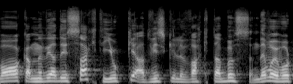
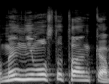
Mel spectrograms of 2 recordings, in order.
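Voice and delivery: higher-pitched imitated kid; bargaining teen kid; 8 semitones higher than usual. Car kid sets terms for strangers, high mock voice. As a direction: lift the voice like a kid haggling. Kids set a condition.

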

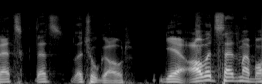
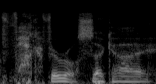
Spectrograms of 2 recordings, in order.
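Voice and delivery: soft, pathetic fake-sick moan; mock sick voice; 12 dB quieter, slower than usual. Apprentice telling his boss he feels sick, a soft fake-sick moan. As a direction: lightly put on a poorly apprentice.

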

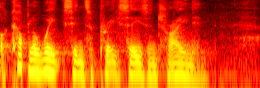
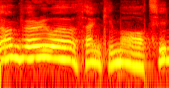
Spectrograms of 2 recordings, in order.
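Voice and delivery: put-on high-pitched posh accent; Eddie Rogers. Chairman answers his manager politely, mock posh high voice. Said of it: "'cause very posh, Eddie".

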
